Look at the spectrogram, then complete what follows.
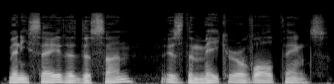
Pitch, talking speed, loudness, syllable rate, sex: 95 Hz, 195 wpm, -18 LUFS, 4.6 syllables/s, male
